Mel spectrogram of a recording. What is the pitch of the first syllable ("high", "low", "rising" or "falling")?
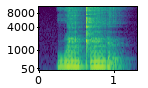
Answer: high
